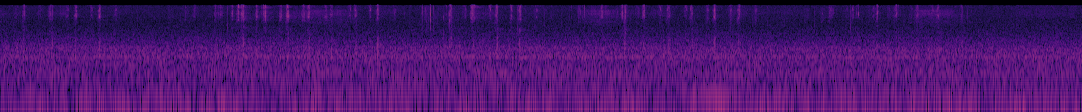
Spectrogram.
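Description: Thinning scissors snipping the tips of combed-up hair, in a run of quick, light metallic snips with short pauses between groups, to thin out a blocky patch of bleached colour. A steady low hum lies under the snips.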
